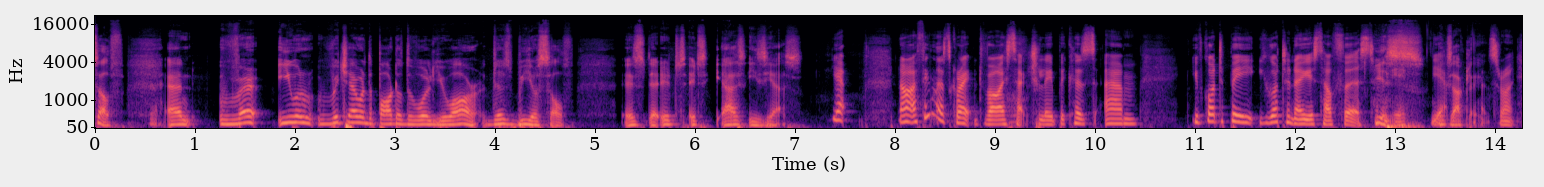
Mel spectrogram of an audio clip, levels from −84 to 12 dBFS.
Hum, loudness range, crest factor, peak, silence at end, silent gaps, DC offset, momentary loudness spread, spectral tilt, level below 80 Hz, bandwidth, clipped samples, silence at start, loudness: none; 3 LU; 16 dB; -2 dBFS; 0 s; none; under 0.1%; 7 LU; -4.5 dB/octave; -32 dBFS; 16.5 kHz; under 0.1%; 0 s; -18 LUFS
